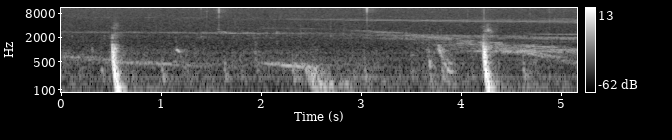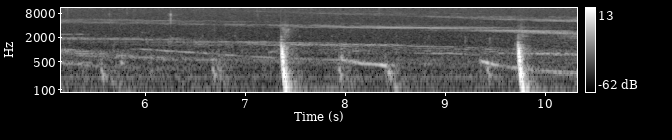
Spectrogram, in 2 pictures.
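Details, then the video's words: Weddell seals under the sea ice of McMurdo Sound, Antarctica, recorded in November 2017 by the McMurdo Oceanographic Observatory 21 m below the ice: long gliding descending whistles overlap, punctuated by four sharp knocking pulses about every three seconds. "Song of the Antarctic Weddell Seal"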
